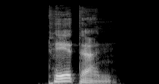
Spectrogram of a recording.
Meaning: dative plural of Täter
- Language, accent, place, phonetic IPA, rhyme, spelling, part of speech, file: German, Germany, Berlin, [ˈtɛːtɐn], -ɛːtɐn, Tätern, noun, De-Tätern.ogg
